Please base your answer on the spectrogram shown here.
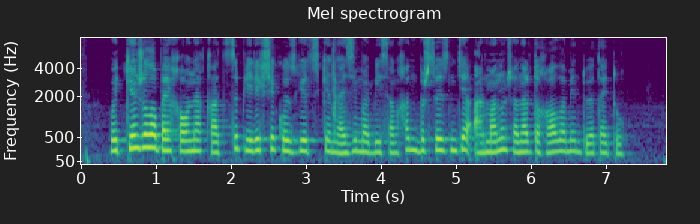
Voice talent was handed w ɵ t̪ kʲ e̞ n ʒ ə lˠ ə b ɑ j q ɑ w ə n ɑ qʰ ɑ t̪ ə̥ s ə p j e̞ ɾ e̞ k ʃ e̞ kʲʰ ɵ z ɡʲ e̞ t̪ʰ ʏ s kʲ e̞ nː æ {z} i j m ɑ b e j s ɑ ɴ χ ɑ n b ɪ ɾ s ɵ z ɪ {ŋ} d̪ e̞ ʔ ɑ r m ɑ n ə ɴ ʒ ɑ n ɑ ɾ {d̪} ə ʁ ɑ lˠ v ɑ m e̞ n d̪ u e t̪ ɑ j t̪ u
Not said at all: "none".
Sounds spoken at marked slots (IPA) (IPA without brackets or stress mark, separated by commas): z, n, d̪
